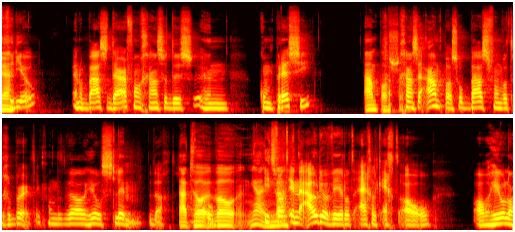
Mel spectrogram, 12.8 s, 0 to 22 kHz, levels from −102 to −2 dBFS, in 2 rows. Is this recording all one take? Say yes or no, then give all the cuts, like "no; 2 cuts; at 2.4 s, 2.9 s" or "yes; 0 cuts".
yes; 0 cuts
